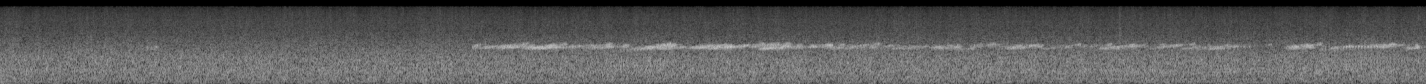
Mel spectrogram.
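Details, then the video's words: Frogs by a river deep in a pristine forest: after a few seconds of only rushing water, a loud continuous trilling chorus starts at one high pitch and runs on steadily over the river's hiss. "River and Frogs sleep sounds"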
